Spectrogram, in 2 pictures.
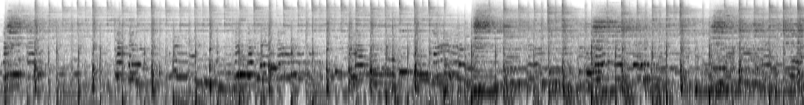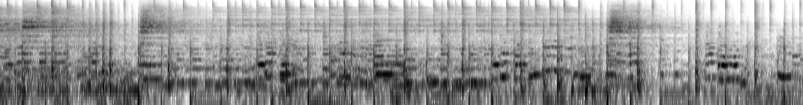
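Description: Live band playing: a drum kit keeps a steady beat with snare, bass drum and cymbals under electric bass, electric guitar and saxophone. The cymbals grow brighter and louder for a long stretch in the middle and again near the end.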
